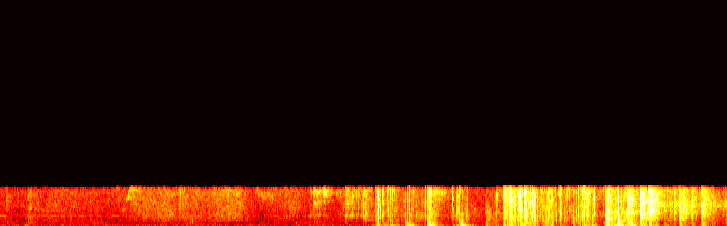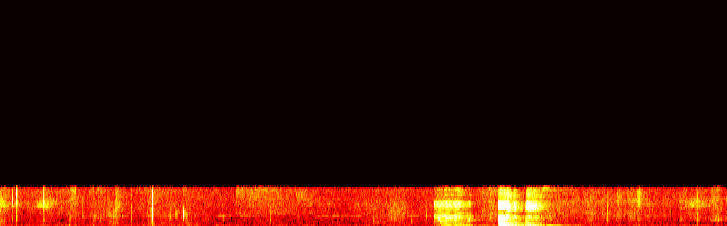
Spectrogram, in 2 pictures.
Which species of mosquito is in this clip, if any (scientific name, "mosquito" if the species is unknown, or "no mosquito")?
no mosquito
